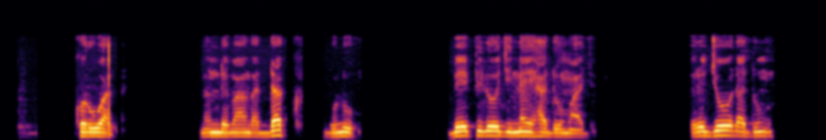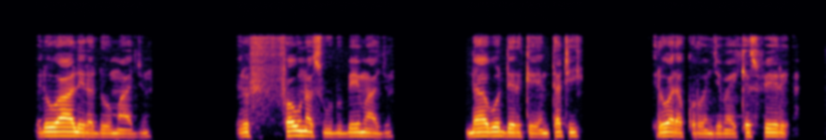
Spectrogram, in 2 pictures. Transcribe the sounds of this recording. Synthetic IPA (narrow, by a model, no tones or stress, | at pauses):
kɔɾwal | nɔndɛmaːŋɡadak | bulu | bɛpiloːd͡ʒinajɦadɔmad͡ʒum | ʔɛɗɔd͡ʒɔːɗadum | ʔɛɗɔwaːliɾadɔmaːd͡ʒum | ʔɛɗɔfawnasudubɛmad͡ʒum | ndabɔdɛɾkɛɛntati | ɛɗɔwaɗakɔɾɔɲd͡ʒɛmajkɛsfɛɾɛ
